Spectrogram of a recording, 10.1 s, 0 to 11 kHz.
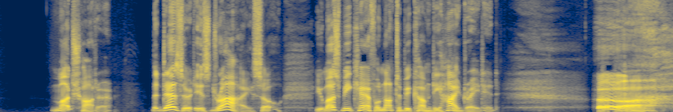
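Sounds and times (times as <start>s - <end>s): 
speech: 0.8s - 8.0s, 9.0s - 10.0s
faint breathy intake: 7.6s - 10.0s
person yawning late at night: 8.9s - 10.0s.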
